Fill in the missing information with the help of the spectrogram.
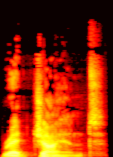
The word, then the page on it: red giant: British English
